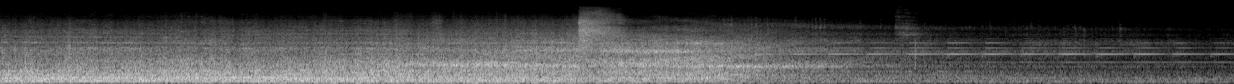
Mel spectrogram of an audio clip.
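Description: BNSF double-stack container train passing: rumble and wheel clatter of its last well cars and rear locomotive, fading away from about seven seconds in. A few steady high tones stay after the train noise fades, with the crossing gates still down.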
